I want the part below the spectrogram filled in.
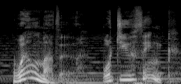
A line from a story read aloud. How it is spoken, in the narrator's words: he asked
